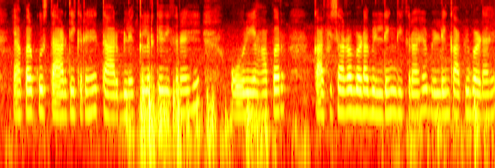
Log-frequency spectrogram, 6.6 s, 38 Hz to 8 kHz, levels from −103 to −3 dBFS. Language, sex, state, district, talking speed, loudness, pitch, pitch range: Hindi, female, Uttar Pradesh, Deoria, 255 wpm, -21 LUFS, 215 Hz, 205-225 Hz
